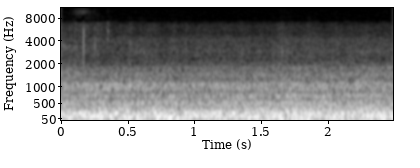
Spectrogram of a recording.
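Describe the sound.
A car driving: a steady, loud low rumble of engine and road noise with a constant hum and no clear changes, and no voices.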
